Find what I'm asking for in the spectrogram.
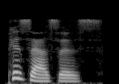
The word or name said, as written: pizzazzes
